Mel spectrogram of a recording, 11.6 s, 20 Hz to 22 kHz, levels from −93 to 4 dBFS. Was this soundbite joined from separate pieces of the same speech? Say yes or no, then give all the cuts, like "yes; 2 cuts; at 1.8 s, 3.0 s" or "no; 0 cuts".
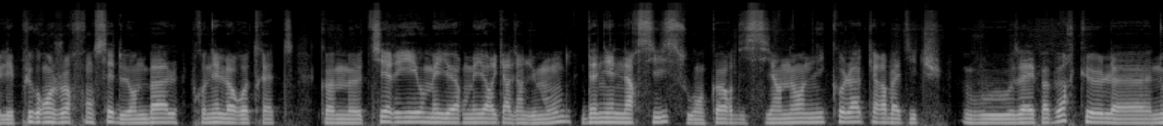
yes; 3 cuts; at 1.8 s, 5.8 s, 9.5 s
